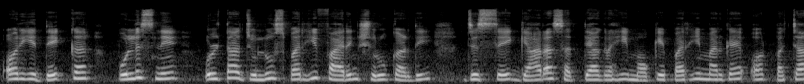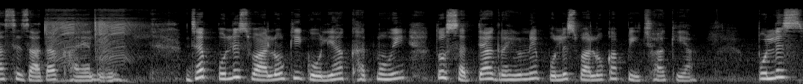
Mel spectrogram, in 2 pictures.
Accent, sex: native, female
